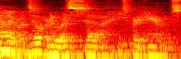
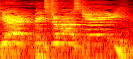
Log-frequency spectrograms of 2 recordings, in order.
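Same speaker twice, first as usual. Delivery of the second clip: much higher, slow, drawn-out cheer; drunk stranger; 14 semitones higher, 6 dB louder, slower than usual. Retold or imitated. Drunk stranger shouting his name at the ATM, high and drawn out. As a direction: bellow his own name like a hammered guy.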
